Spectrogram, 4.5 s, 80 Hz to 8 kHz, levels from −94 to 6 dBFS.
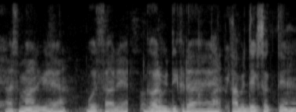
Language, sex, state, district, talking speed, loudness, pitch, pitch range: Hindi, male, Chhattisgarh, Sarguja, 200 wpm, -35 LUFS, 155 Hz, 150-155 Hz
